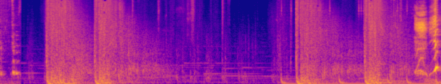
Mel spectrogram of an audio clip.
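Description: Bursts of rapid gunfire from Fortnite, several volleys separated by quieter gaps, with a faint voice near the end.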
